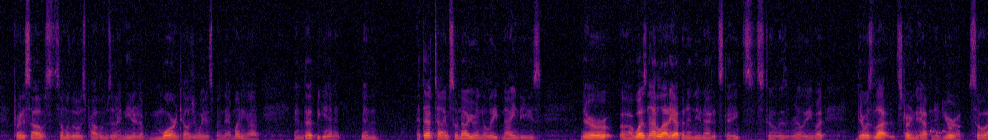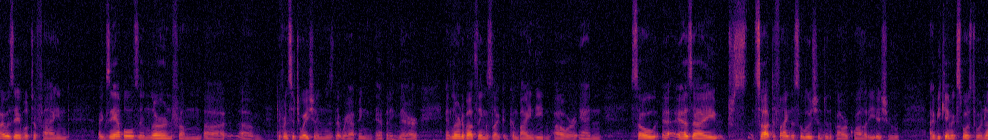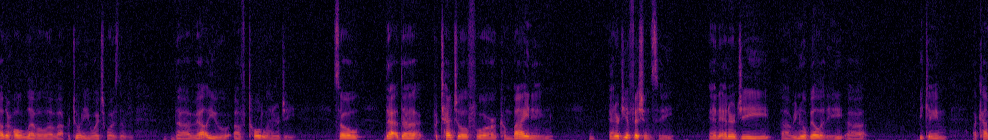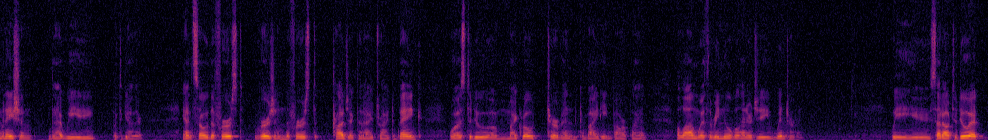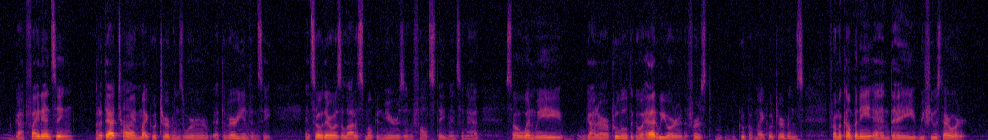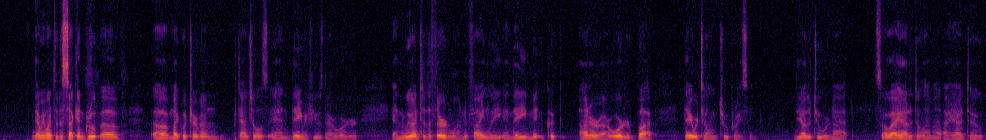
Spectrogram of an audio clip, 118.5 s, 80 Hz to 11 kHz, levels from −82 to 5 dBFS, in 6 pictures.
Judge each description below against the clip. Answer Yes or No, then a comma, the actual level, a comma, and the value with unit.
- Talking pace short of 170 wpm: Yes, average, 140 wpm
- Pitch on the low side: Yes, low, 115 Hz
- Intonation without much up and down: Yes, narrow, 2.3 semitones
